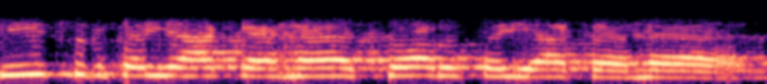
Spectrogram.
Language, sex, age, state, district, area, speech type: Hindi, female, 60+, Bihar, Begusarai, rural, conversation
